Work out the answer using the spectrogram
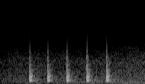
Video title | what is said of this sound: How to Reduce Tyre Noise Inside YOUR Car | you can hear how dull it sounds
